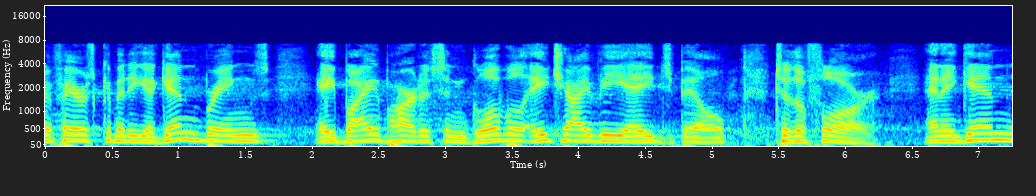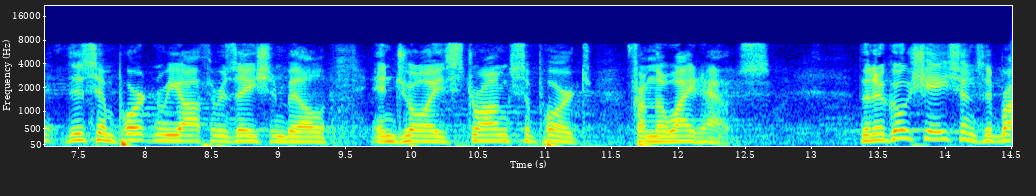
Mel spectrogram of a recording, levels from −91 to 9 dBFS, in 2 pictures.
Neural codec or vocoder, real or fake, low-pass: vocoder, 44.1 kHz, 128 mel bands every 256 samples, BigVGAN v2; fake; 7.2 kHz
